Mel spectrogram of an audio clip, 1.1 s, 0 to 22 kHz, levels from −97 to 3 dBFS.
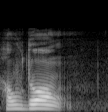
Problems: none marked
